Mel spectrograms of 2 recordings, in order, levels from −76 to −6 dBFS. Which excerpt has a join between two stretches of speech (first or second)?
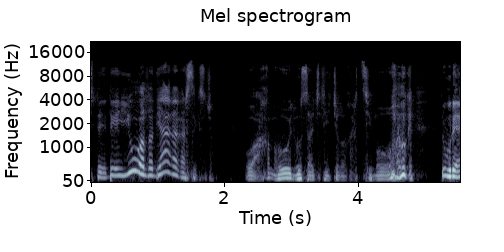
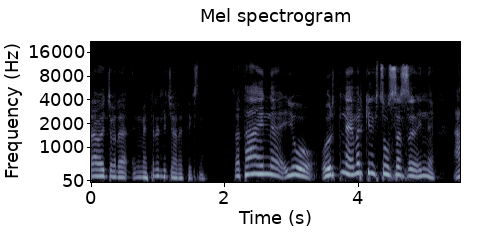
second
